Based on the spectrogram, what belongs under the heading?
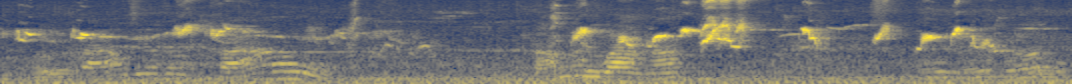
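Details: Red-whiskered bulbul being tested for temperament, giving bright, slurred whistled phrases that pick up pace in the second half, over soft background voices.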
